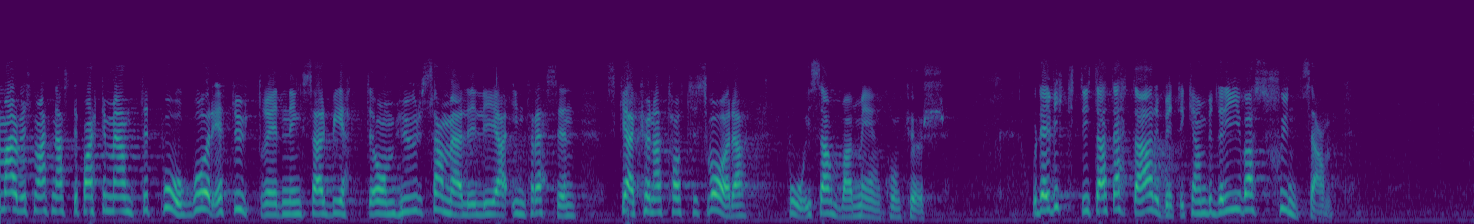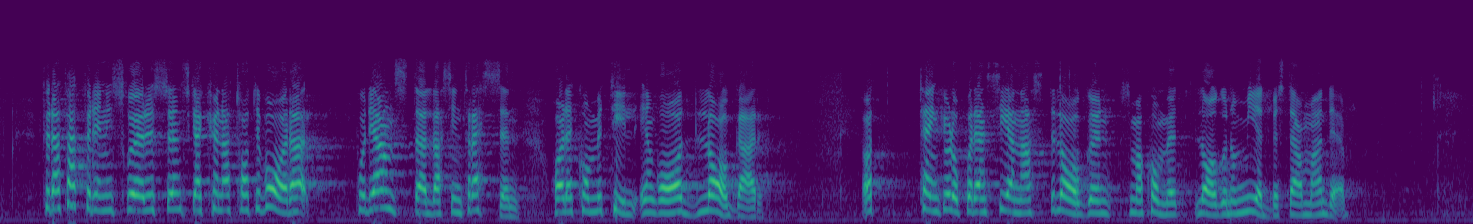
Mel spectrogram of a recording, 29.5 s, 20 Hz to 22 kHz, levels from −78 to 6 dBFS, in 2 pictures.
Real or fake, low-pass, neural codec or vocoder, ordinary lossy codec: real; none; none; none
